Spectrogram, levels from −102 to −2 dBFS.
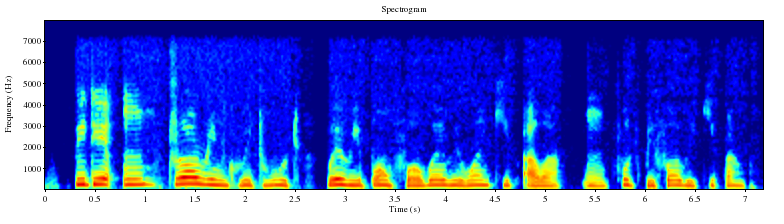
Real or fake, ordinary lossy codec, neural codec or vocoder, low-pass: real; none; none; 7.2 kHz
